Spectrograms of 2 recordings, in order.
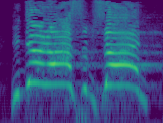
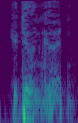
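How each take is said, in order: First: High, full-volume cheer; screamed encouragement. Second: Whispered cheer to your son; hushed encouragement. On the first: Dad cheers on his benched son, screaming. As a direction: bellow praise across the field to your son. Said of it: "I'd scream out". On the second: Dad encourages son on the sidelines, whispering. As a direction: drop to a voiceless, supportive whisper. Dad's encouragement after shouting. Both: Retold or imitated.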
